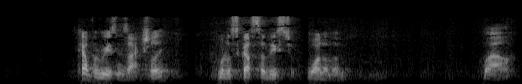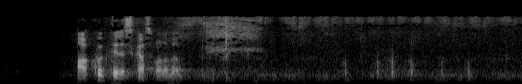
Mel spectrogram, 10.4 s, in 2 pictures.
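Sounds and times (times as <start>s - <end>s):
soft steady hiss: 0.0s - 10.4s
speech: 0.8s - 3.6s, 4.8s - 5.2s, 6.0s - 7.6s
writing being erased from a board: 6.9s - 10.4s.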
